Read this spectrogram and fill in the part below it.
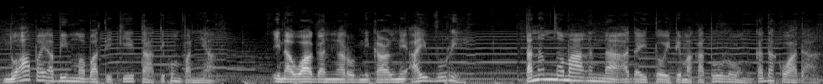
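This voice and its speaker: A man announces a radio serial over clearly heard music. His mid-pitched voice delivers scripted narration in a theatrical broadcast manner.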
